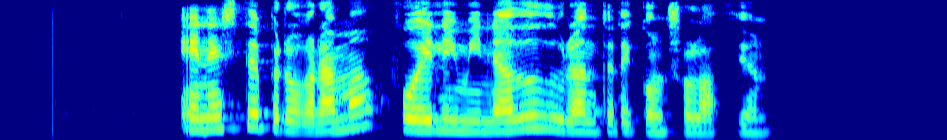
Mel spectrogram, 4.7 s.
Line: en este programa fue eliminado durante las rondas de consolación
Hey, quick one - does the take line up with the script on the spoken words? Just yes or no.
no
